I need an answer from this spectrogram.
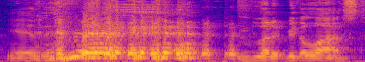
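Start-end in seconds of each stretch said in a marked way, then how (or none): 0.3-1.8 loud, high burst of laughter; real cackle at own joke. Real, not acted. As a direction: let out a big delighted laugh.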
